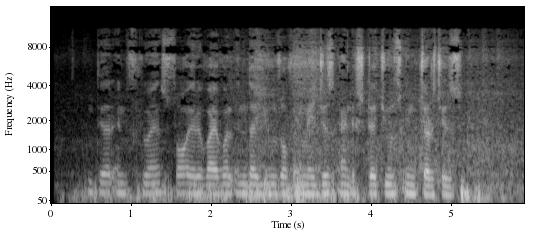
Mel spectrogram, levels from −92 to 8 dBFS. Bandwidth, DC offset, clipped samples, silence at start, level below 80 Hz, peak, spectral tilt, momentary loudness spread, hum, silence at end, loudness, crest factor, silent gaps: 11.5 kHz; under 0.1%; under 0.1%; 0.25 s; -34 dBFS; -2 dBFS; -4 dB/octave; 12 LU; none; 0 s; -19 LUFS; 18 dB; none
